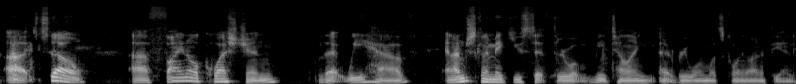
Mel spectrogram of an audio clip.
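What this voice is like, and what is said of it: Hoarse, worsening voice. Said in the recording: “my voice is just getting worse.”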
